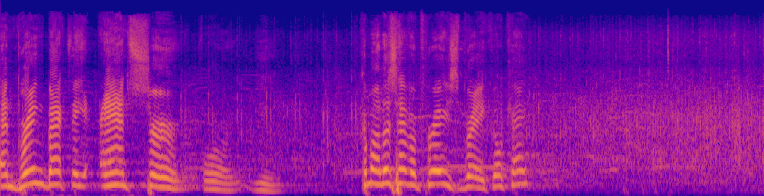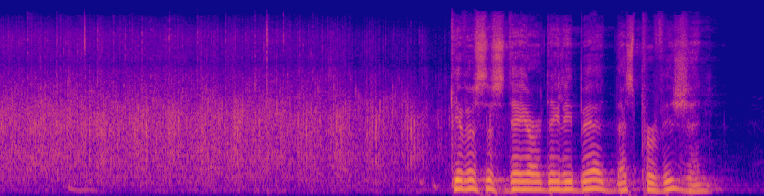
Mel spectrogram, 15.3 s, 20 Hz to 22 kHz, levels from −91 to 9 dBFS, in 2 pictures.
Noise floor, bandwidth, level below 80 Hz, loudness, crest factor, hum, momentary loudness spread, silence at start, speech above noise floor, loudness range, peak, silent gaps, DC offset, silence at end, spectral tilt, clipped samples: -44 dBFS; 17.5 kHz; -64 dBFS; -23 LUFS; 20 dB; none; 19 LU; 0 s; 23 dB; 12 LU; -4 dBFS; none; under 0.1%; 0.5 s; -4.5 dB/octave; under 0.1%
